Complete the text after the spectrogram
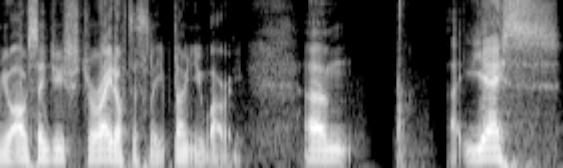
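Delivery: ordinary talk, nothing marked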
